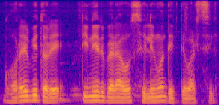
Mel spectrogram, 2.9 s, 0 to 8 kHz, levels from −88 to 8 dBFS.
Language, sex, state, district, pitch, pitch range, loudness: Bengali, male, West Bengal, Cooch Behar, 120 Hz, 110-135 Hz, -17 LUFS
